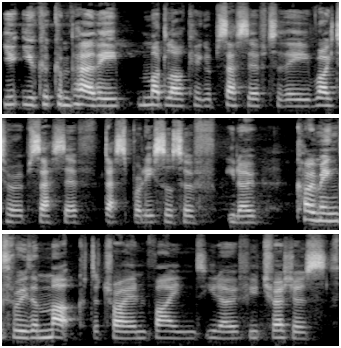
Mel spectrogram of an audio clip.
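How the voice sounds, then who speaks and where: A woman's voice: fairly low pitch, a little mellow. A woman speaking as a podcast host and interviewer in a conversational style.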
